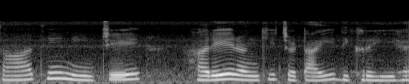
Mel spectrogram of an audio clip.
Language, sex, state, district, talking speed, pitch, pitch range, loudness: Hindi, female, Chhattisgarh, Raipur, 145 wpm, 205 Hz, 195-230 Hz, -15 LUFS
